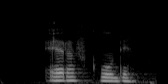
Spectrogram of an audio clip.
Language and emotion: Russian, neutral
